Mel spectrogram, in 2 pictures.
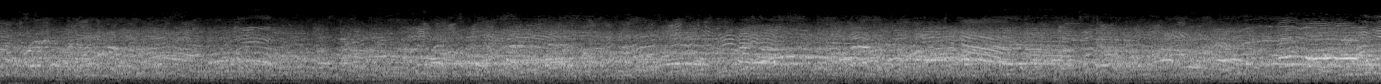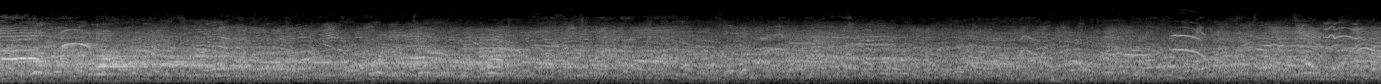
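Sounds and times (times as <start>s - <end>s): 
crowd: 0.0s - 27.6s.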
